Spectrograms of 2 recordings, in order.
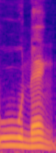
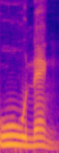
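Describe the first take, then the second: Both takes have the same delivery.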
